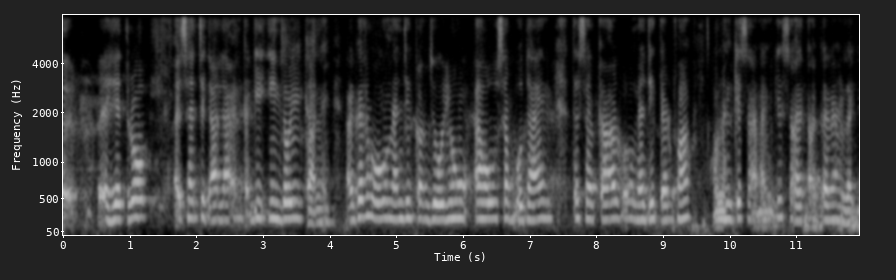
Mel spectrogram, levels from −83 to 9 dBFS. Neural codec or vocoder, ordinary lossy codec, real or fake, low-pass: codec, 16 kHz, 2 kbps, FreqCodec, smaller model; none; fake; none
